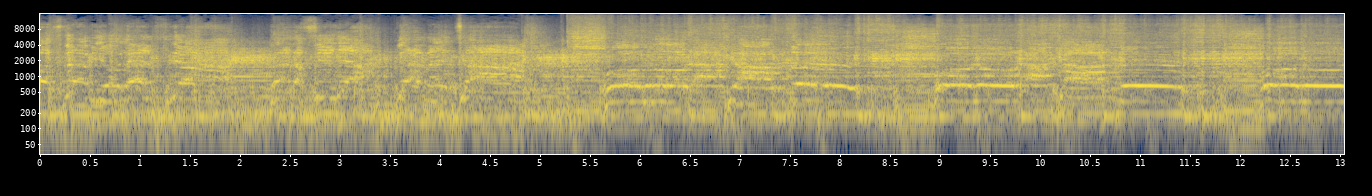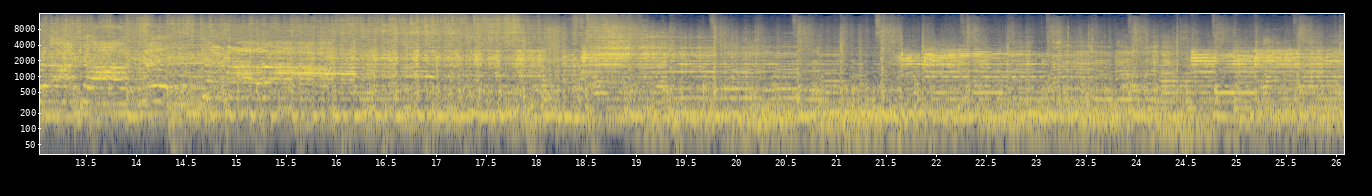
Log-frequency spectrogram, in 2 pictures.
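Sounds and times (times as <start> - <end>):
man singing: 0.0 - 17.0
live rock band: 0.0 - 26.0.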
